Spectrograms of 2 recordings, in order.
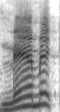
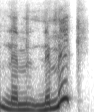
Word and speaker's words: Namek: this mispronounced Namek. Oh my god. It's no way the script could have get past me. I'm like, "What the did he say?" Nim nimic. Nimic. WHAT THE IS THAT?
